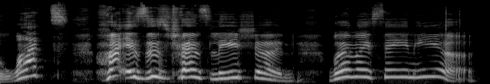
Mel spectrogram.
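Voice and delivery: baffled, staring at a nonsense caption; shocked disbelief. Real, not acted. Vlogger reacting to a mangled caption, in high shocked disbelief. Reading a garbled auto-caption.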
